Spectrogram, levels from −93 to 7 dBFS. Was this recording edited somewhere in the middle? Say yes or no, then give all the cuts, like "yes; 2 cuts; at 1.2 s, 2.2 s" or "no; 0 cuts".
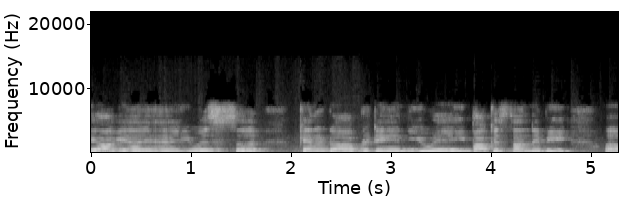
no; 0 cuts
